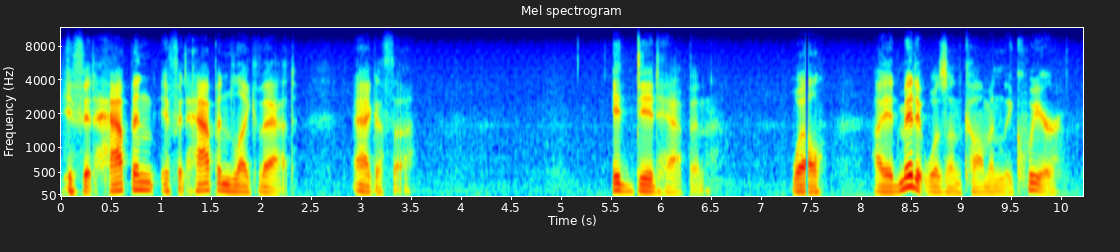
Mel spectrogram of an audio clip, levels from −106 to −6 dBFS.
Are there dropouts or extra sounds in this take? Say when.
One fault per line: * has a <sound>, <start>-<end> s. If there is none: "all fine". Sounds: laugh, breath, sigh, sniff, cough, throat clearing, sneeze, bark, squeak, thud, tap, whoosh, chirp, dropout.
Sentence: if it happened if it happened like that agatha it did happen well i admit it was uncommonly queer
* has a dropout, 7.4-7.5 s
